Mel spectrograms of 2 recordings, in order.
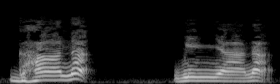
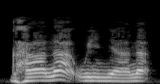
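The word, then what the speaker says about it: ghānaviññāṇa: Ghana Vijnana. Now, I want you to pay attention to my pronunciation so that you can read Pali. Ghana Vijnana.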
